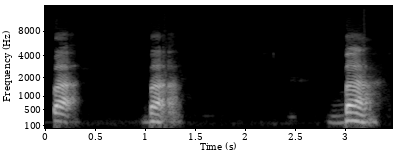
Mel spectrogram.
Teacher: ba Arab tidak boleh keluar nafas. Ya. Ba, ya.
